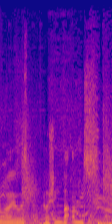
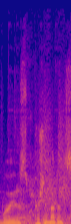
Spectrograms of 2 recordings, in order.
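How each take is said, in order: First: Buttons is said imitating another person's pronunciation. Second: Buttons is said in the speaker's usual pronunciation.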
